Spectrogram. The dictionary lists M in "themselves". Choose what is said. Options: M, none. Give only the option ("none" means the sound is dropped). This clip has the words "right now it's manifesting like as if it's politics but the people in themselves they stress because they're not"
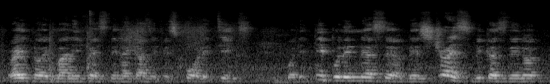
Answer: none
